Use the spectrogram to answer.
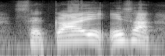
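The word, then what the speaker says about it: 世界遺産: 세계이산. 유산이라는 건 항상 이산이라고 발음하니까 자연유산이라는 거는 시젠이산 이렇게 하죠.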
